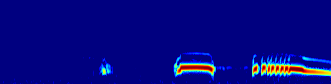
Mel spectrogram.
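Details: Single spotted dove phrase played to lure birds: a faint short note, a steady flat coo, then a drawn-out coo gliding downward.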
